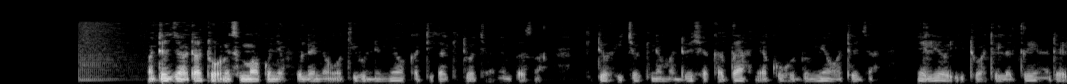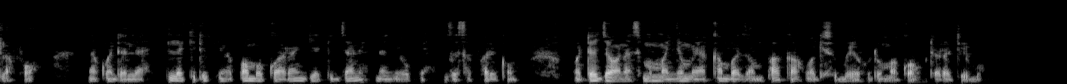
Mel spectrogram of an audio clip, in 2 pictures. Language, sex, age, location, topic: Swahili, male, 18-24, Nakuru, finance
